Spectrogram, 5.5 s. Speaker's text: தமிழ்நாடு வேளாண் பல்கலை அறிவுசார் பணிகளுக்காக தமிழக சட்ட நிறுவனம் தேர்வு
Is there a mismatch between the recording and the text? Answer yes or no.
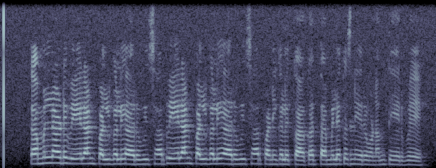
yes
